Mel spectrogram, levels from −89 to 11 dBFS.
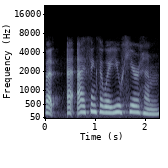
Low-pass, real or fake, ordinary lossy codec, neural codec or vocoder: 7.2 kHz; real; AAC, 48 kbps; none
